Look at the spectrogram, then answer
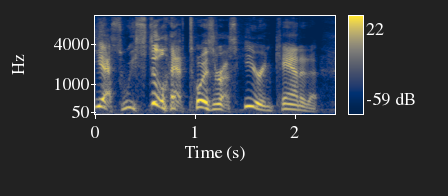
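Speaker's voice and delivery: excited, proud martial-arts instructor voice. A host imagines how a commenter sounds, doing a Rex Kwon Do voice. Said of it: "please talk like this every sentence".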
